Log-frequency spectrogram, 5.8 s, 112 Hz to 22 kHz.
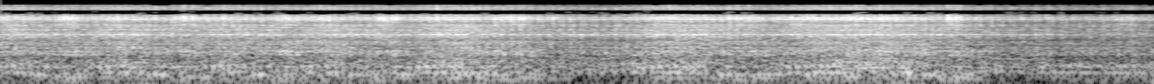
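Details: Arora Proxy R50 scooter after the throttle cable and idle adjustment: the high, buzzy single-cylinder note rises and falls smoothly as the throttle is blipped, with no stumbling; throttle response is normal.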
